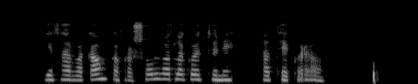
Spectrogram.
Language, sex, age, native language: Icelandic, female, 50-59, Icelandic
